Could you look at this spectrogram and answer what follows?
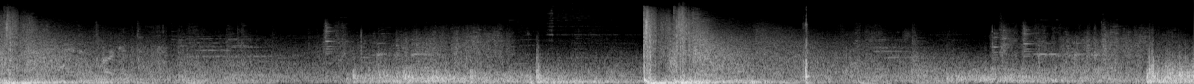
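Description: Naval artillery fires in World of Warships: heavy booming gun blasts over a rumbling battle backdrop, with a sharp loud salvo midway and further thuds after, all at close range.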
